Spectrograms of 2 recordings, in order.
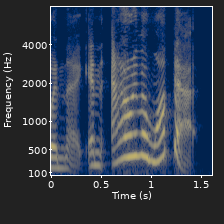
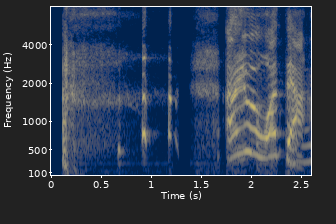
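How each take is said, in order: First: Said in the usual way. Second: Louder, higher, with stress on "don't"; emphatic repeat. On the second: Real, not acted. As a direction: push hard on "don't" the second time. Repeats the line with more emphasis.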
